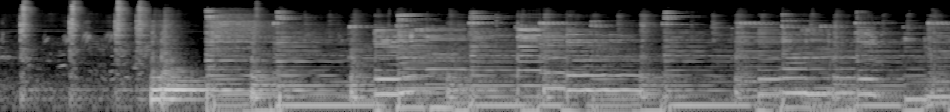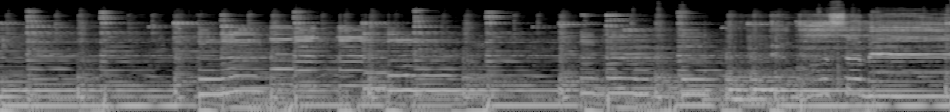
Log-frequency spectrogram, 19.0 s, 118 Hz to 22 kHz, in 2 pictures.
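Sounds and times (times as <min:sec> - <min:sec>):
steady drum beat: 0:00.0 - 0:08.8
plucked guitar: 0:00.0 - 0:19.0
held bass notes: 0:01.4 - 0:19.0.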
